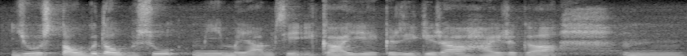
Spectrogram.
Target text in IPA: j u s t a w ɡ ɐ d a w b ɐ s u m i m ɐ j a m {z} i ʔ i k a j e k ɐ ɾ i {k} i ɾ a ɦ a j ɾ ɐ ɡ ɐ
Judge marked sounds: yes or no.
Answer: no, no

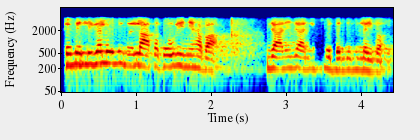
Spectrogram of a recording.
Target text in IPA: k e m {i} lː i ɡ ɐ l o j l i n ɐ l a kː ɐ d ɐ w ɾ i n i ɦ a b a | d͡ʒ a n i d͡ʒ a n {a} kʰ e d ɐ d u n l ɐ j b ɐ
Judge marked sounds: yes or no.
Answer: no, no

